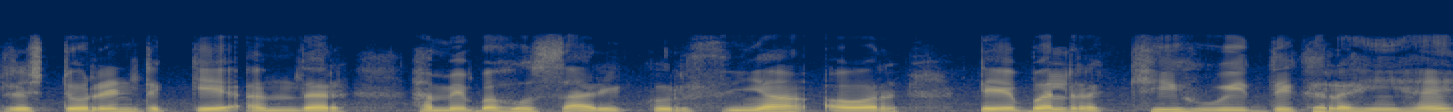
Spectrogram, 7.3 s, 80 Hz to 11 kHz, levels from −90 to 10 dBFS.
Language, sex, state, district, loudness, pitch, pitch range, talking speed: Hindi, male, Uttar Pradesh, Lucknow, -16 LUFS, 145 Hz, 140-160 Hz, 115 wpm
